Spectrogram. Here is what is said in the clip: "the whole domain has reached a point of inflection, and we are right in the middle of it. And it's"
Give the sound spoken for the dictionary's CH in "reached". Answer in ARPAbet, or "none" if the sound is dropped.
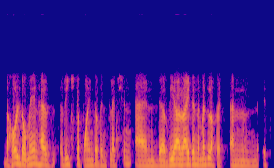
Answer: CH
